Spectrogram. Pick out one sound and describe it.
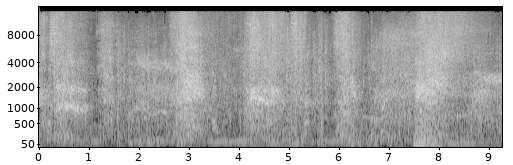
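Swords swing and clash in a fight.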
